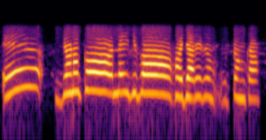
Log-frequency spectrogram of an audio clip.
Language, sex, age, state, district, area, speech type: Odia, female, 18-30, Odisha, Balangir, urban, conversation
